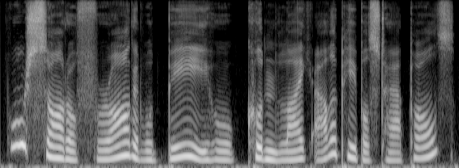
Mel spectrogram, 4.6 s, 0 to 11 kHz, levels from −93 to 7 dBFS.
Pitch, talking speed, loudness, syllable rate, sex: 205 Hz, 170 wpm, -15 LUFS, 4.0 syllables/s, female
